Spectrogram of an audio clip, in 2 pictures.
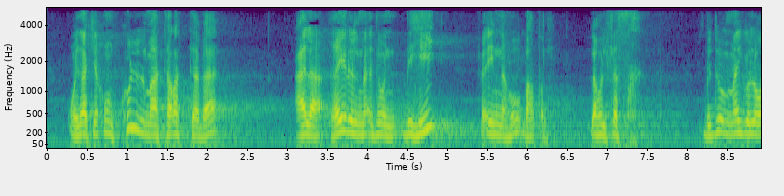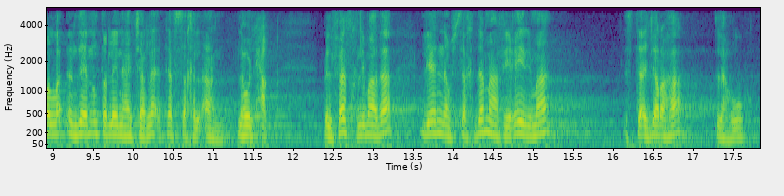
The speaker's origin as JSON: {"language": "Arabic", "country": "Kuwait", "said": "سكنوا في بيت في عندنا في الكويت هنا في إحدى المناطق"}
